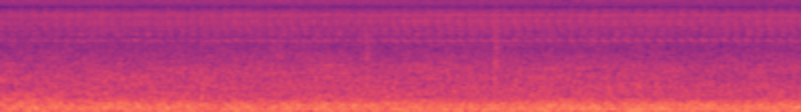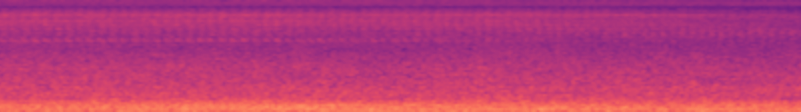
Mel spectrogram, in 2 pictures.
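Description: Sunrail commuter train running at speed, heard from inside the coach: a steady rumble of wheels on track and car noise.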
